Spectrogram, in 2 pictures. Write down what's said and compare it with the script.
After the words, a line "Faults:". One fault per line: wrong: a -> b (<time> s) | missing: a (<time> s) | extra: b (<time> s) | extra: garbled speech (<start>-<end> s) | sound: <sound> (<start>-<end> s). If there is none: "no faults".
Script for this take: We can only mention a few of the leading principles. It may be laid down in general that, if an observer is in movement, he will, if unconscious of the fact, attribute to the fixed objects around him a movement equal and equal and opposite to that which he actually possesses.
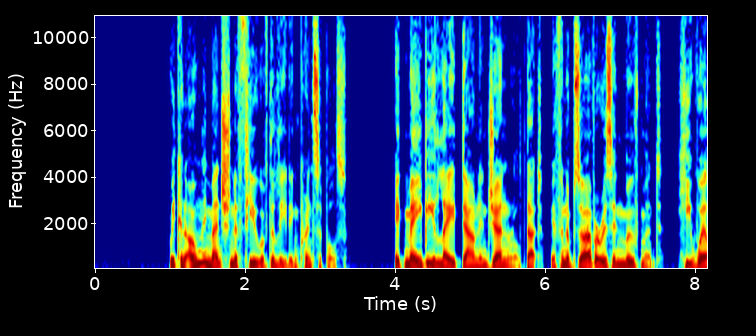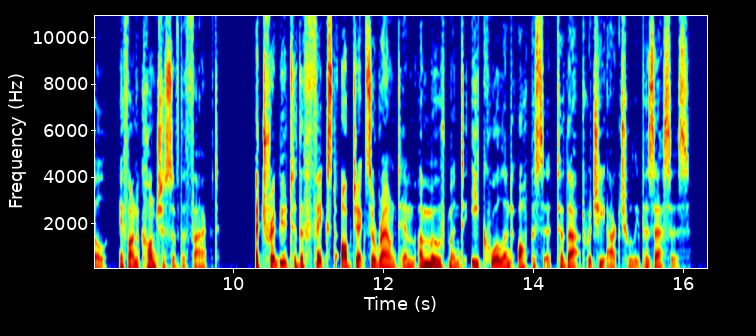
We can only mention a few of the leading principles. It may be laid down in general that, if an observer is in movement, he will, if unconscious of the fact, attribute to the fixed objects around him a movement equal and opposite to that which he actually possesses.
Faults:
missing: equal and (13.7 s)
